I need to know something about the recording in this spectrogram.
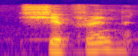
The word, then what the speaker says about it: Shyfrin: My guest today is Edward Shiffrin. Have I pronounced that correctly, Edward?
